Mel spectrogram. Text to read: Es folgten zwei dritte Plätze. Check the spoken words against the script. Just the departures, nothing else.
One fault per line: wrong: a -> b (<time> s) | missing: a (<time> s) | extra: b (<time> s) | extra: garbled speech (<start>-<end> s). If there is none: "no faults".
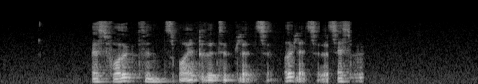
extra: garbled speech (2.8-3.6 s)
